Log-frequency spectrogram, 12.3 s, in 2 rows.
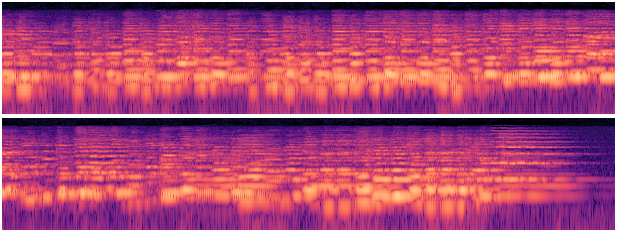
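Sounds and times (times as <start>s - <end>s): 
duet: 0.0s - 11.8s.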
